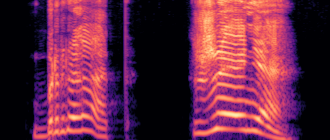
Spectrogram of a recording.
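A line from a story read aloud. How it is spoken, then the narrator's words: Shouting. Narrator (Russian): кричала Настя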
